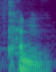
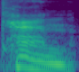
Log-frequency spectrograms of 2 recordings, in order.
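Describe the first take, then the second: First: The word is said with a reduced weak vowel. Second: The word is said with a full vowel. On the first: "Suddenly that can becomes a can" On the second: "that's the full form can"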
